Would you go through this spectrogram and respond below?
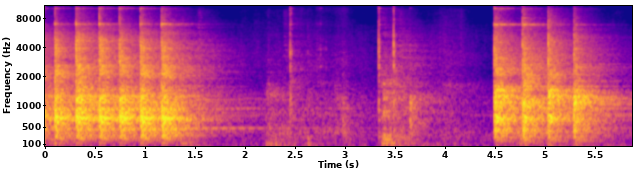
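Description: Metal-on-metal strikes while a screwdriver is driven to pry a part off an Exmark Staris stand-on mower: bursts of rapid, loud, ringing taps, then scattered single knocks, then another quick run of hits, close up.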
